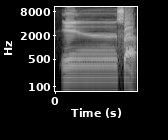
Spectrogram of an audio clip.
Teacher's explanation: Kita samarkan nunnya ke huruf sin. Insa, dan itu ikhfanya ikhfa tipis. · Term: bacaan ikhfa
